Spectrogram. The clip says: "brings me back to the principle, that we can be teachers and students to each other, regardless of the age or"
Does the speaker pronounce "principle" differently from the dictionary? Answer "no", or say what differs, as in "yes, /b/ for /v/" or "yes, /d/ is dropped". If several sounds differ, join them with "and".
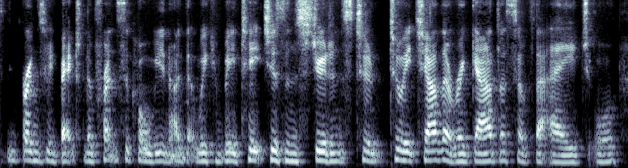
yes, /n/ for /l/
